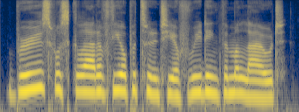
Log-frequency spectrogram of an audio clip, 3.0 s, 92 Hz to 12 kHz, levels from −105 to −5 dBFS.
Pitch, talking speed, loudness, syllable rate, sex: 210 Hz, 200 wpm, -16 LUFS, 6.2 syllables/s, female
